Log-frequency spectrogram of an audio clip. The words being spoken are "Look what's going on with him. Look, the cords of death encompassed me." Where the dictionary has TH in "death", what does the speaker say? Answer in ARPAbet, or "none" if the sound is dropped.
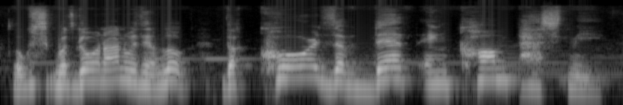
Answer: TH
